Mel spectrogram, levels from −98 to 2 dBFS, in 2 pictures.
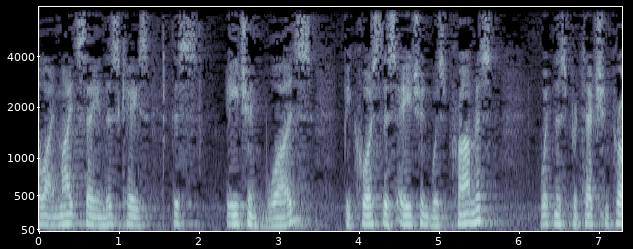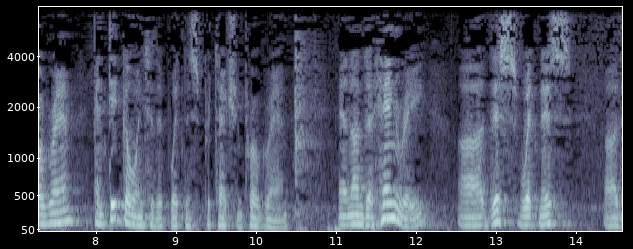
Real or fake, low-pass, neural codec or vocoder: real; 7.2 kHz; none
